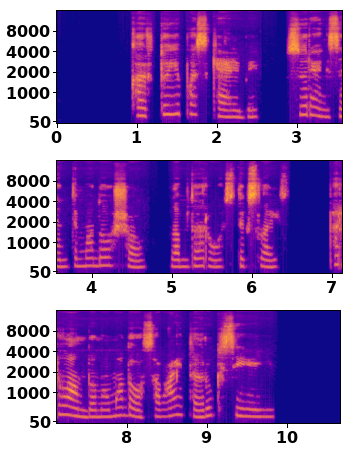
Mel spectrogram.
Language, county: Lithuanian, Marijampolė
